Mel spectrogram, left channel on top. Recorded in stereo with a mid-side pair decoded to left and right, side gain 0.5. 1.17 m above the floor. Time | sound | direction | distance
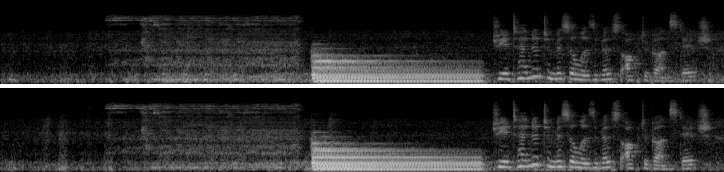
1.1 | a running tap | 5° left | 1.5 m
3.1 | a piano | 20° right | 0.8 m
4.9 | a woman speaking | 30° right | 0.6 m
